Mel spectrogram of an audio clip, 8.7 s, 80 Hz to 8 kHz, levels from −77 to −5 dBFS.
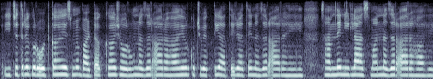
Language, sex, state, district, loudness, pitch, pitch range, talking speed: Hindi, female, Bihar, Bhagalpur, -15 LUFS, 240 Hz, 230-250 Hz, 240 wpm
